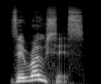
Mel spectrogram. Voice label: "xerosis", medical English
